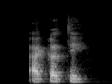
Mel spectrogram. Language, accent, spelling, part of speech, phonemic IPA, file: French, Canada, accoter, verb, /a.kɔ.te/, LL-Q150 (fra)-accoter.wav
- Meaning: 1. to lean 2. to support, to rest (on) 3. to equal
